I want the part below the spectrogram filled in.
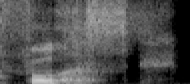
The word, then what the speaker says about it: Fuchs: So Jun is right, and Fuchs is a German name. I'm from Switzerland, so it's pronounced Fuchs, but it translates directly into Fox in English. So I gave you the possibility to just call me Fox.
